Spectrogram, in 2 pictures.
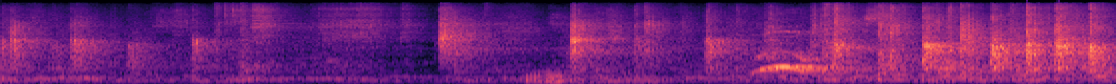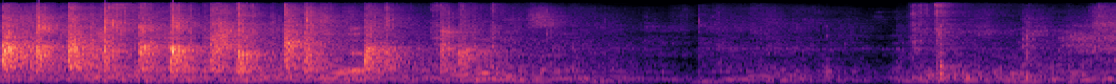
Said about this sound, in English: Alright, let's just applaud them once again as they have their seats.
